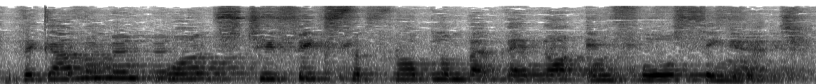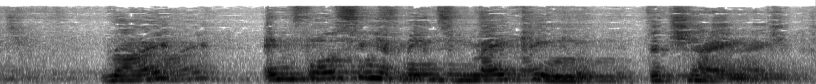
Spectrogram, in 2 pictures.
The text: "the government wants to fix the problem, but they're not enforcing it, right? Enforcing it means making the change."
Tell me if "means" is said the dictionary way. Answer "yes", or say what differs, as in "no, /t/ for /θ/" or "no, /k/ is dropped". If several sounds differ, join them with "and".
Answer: yes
